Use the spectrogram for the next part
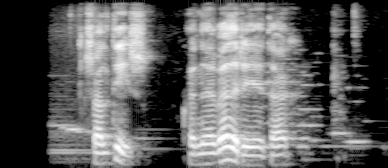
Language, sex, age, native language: Icelandic, male, 40-49, Icelandic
